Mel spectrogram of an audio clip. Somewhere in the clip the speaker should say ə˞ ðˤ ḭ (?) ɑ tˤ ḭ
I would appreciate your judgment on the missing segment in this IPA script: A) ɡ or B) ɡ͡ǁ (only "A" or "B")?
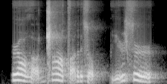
B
